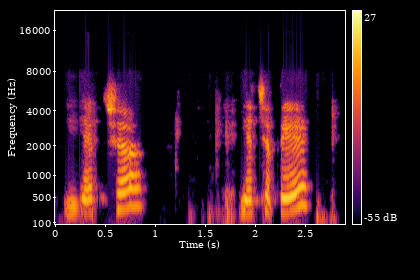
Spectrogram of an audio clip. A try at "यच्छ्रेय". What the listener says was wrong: यच्छ्रेय, श्रेय, छ के नीचे र है तो यच्छ्रेय।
